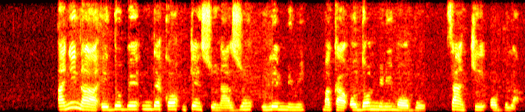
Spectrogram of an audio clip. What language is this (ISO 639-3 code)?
ibo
